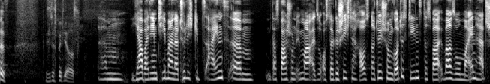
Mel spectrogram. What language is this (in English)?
German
